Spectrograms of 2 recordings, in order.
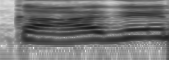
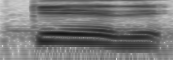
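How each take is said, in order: First: It has a long 'aa' and a hard 'g' ending. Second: It has an 'ay' vowel and a soft 'j' ending. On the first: The speaker calls it wrong. "इसे कागे नहीं पढ़ना है" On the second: The speaker calls it right. "इसे पढ़ना है केज"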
